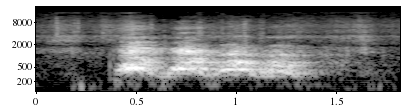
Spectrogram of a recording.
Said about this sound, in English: Oh, big scary dog. I don't know where that dog is. In number 63. House number 63. Has a noisy dog.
